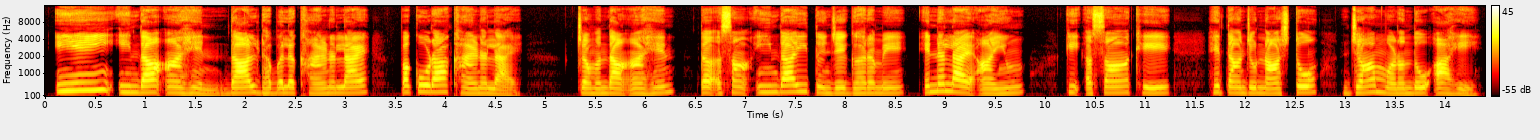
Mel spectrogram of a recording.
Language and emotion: Sindhi, neutral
